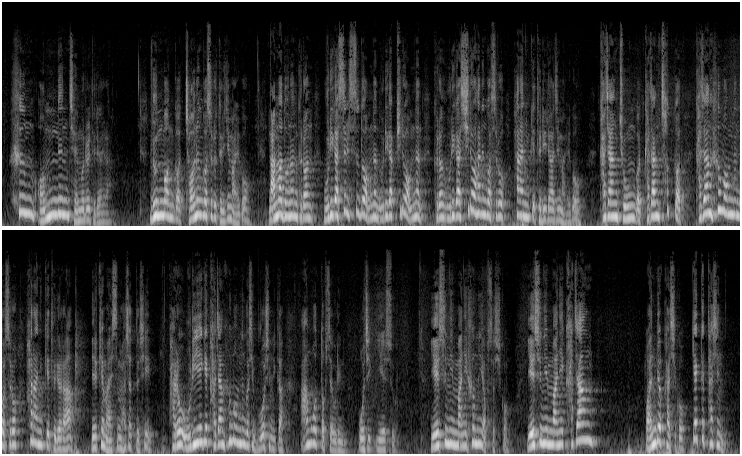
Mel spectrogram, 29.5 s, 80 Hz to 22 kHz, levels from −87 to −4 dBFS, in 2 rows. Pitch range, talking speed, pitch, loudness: 150-215 Hz, 325 characters per minute, 190 Hz, -27 LUFS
